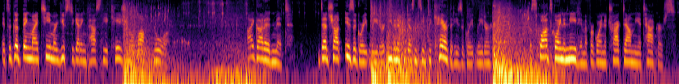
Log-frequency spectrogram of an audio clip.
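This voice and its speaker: A woman's voice: medium pitch, brisk, heavy background noise, lightly acted. A woman playing a stern middle-aged government commander in a video game, speaking with authority and dry sarcasm. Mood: brisk, official. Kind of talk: scripted video game acting.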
